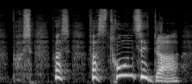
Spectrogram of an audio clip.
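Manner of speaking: high, stammered disbelieving question; aghast, pitch shooting up; flustered shock. Acted. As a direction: stumble into a startled demand. Shocked professor questions Moody.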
